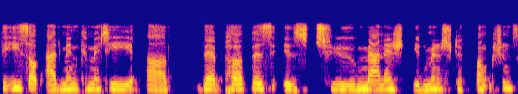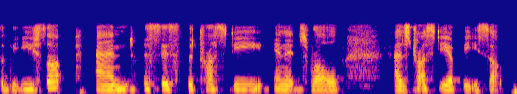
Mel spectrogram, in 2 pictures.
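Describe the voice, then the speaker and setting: Somewhat breathy, a woman speaks at a medium pitch and moderate pace with fairly even intonation. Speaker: casino executive and in-house lawyer. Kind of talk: formal testimony before a regulatory board.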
